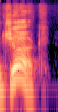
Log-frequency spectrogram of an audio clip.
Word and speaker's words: Juck: ever since I was an infant, they have called me Juck, just short for. Just so happens, rhymes with buck, right?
